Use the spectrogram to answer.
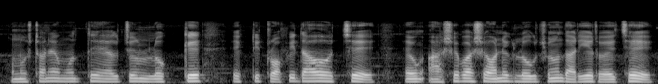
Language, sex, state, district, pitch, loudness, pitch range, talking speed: Bengali, male, West Bengal, Cooch Behar, 140 Hz, -18 LUFS, 130-145 Hz, 125 wpm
